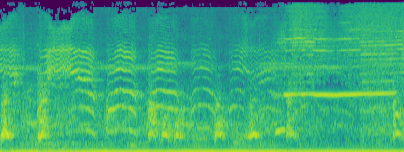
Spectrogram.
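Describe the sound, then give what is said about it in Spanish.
A baby cries loudly at night in repeated wailing bursts, each cry rising and falling, after being woken by the whistle of a sweet potato vendor. The vendor's steady high whistle joins in near the end. “Nos asusta y despierta al bebé y al perro.”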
